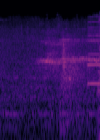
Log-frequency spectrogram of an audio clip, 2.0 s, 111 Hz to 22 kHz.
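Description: Hall background noise, then about 1.7 s in a steady electronic beep starts and holds: the competition attempt clock signalling 30 seconds left to lift.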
